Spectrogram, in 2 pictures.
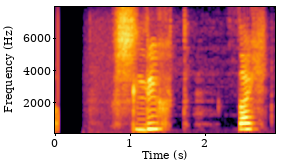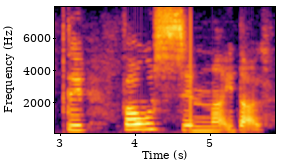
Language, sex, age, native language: Icelandic, female, 8, Icelandic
